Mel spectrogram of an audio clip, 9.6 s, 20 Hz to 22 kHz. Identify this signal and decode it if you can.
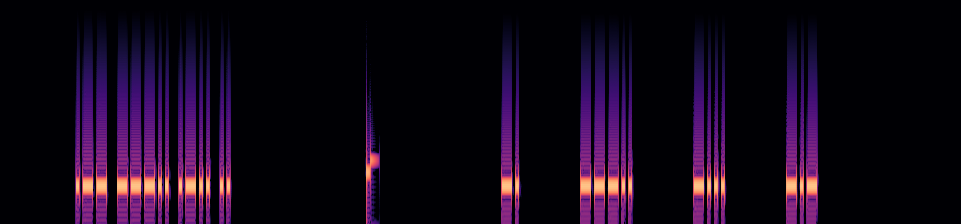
Morse code, heard as a keyed tone, about 36 wpm, spaced as for 18 wpm, 700 Hz. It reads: W8LI N8BK
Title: USA Call Signs - 4 Characters - 6x Character Spacing - 35wpm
